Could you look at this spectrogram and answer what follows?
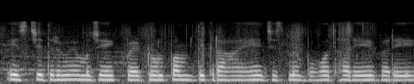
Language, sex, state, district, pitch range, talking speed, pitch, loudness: Hindi, female, Madhya Pradesh, Bhopal, 205-215 Hz, 215 wpm, 210 Hz, -15 LUFS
